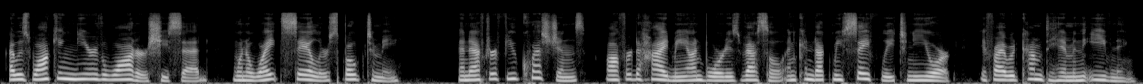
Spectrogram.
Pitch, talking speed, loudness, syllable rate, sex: 200 Hz, 230 wpm, -17 LUFS, 5.9 syllables/s, female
